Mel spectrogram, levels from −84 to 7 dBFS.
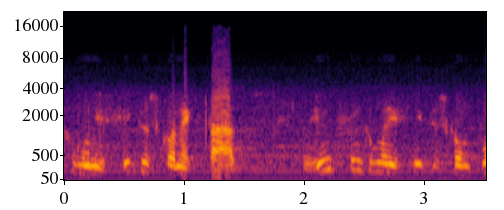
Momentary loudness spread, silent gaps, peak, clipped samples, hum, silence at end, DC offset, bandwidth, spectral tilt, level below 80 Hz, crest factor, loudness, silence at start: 15 LU; none; -2 dBFS; under 0.1%; none; 0 s; under 0.1%; 12.5 kHz; -6 dB/octave; -56 dBFS; 18 dB; -20 LUFS; 0 s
